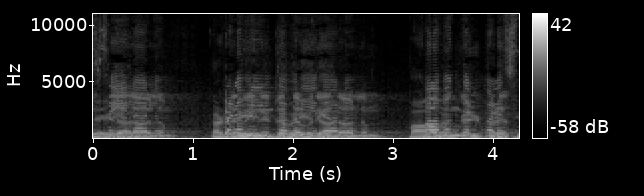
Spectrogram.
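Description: A priest's voice intoning a Tamil prayer in a steady, chant-like recitation. It comes in three phrases with short pauses between them.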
